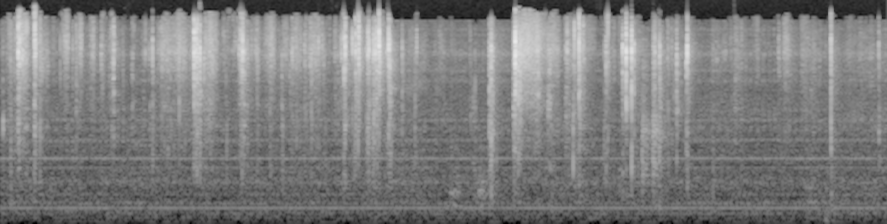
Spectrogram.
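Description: A trading-card pack wrapper being torn open and crinkled, and the cards handled, in irregular crackles that thin out about seven seconds in. A faint steady hum runs underneath.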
